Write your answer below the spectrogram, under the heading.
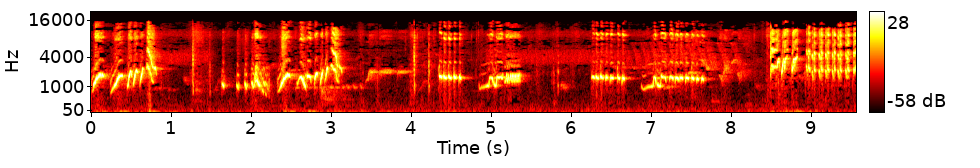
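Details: Bornean white-rumped shama in full, excited song used to provoke other birds into answering, with rich, varied phrases of rising slurred whistles, buzzy notes and sharp chips, delivered in bursts with short pauses.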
